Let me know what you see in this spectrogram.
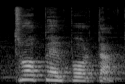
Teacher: We would say trop important. Trop alone, trop in isolation is silent, but because of this vowel following it face to face, then they become one sound, junction, sound liaison.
